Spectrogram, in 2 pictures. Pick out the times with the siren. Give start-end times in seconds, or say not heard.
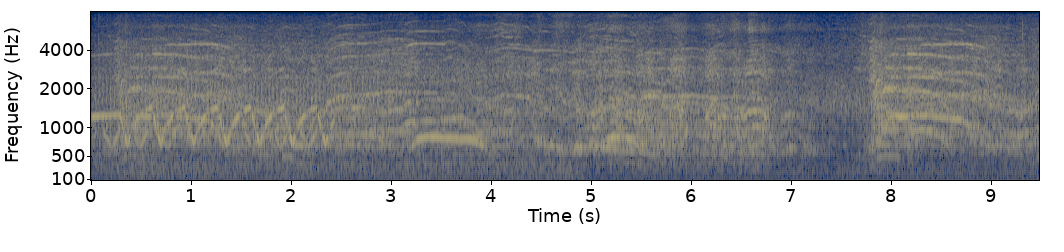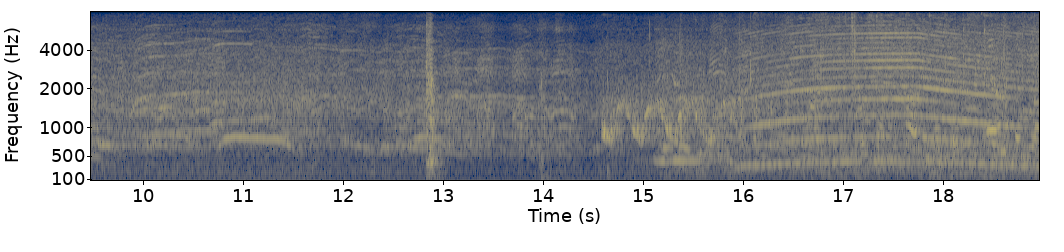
0.0-2.5, 14.6-18.9.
